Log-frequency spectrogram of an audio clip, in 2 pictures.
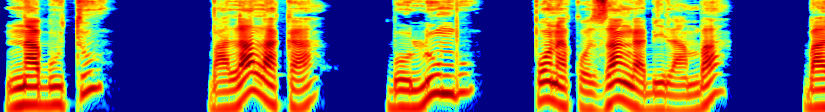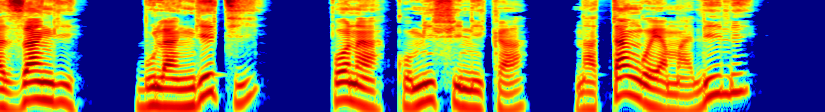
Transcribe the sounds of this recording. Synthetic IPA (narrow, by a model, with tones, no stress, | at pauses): na˨bu˨tu˦ | ba˨la˦la˨ka˨ | bo˨lu˦mbu˦ | po˦na˨ko˨za˦ŋɡa˨bi˨la̰˨mba˦ | ba˨za˦ŋɡi˦ | bu˨la˨ŋɡe˦ti˨ | po˦na˨ko˨mi˦fi˨ni˨ka˨ | na˨ta˦ŋɡo˨ja˨ma˨li˦li˦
